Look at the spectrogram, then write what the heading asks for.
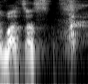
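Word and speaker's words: versus: इसका मतलब होता है, इसका प्रोनाउंसिएशन होता है वर्सेस।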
